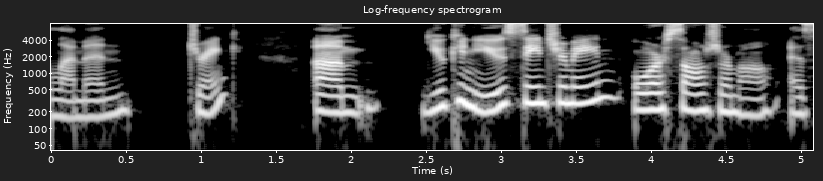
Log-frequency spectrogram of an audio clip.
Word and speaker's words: Saint Germain: It is pronounced Saint Germain.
